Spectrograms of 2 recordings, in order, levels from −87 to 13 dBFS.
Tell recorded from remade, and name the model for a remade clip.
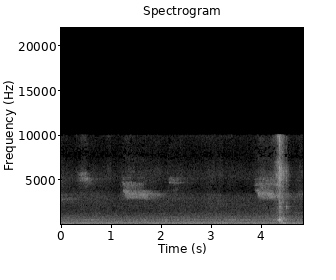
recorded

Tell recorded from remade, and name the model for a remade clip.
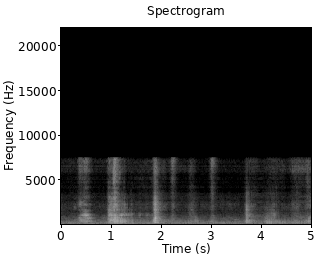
remade, vocoder, WaveNeXt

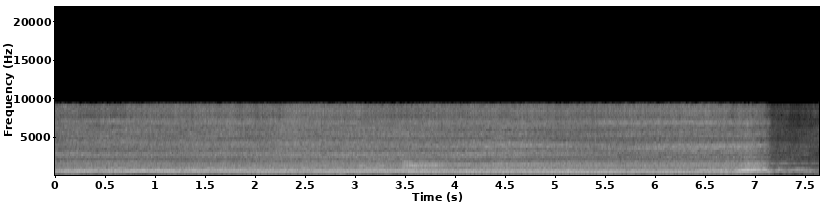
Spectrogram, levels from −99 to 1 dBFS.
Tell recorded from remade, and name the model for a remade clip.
remade, vocoder, WaveNeXt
